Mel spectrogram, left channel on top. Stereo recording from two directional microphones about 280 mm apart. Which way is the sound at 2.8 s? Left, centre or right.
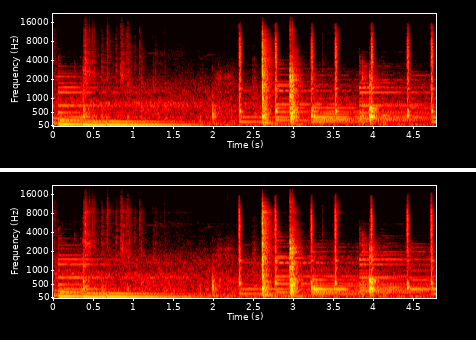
Centre.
